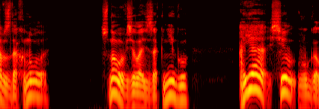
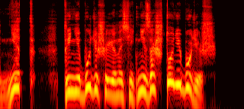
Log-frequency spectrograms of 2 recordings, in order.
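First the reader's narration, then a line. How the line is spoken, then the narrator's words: Frightened exclamation. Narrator (Russian): она испуганно воскликнула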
